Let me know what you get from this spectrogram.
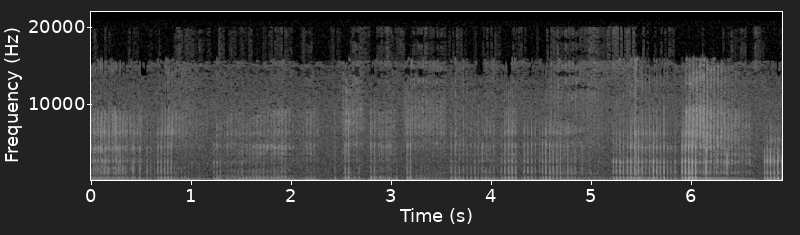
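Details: A pet domestic cat purring up close: a deep, rumbling low drone pulsing with each breath, the in-and-out cycles marked by brief breaks, with a louder, breathier stretch near the end.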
